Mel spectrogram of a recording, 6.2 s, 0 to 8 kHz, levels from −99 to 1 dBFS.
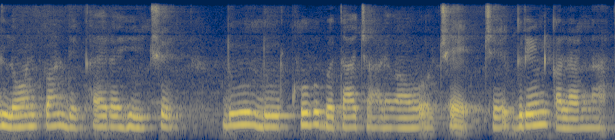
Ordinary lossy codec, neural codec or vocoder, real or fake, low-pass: none; codec, 44.1 kHz, 7.8 kbps, DAC; fake; 7.2 kHz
